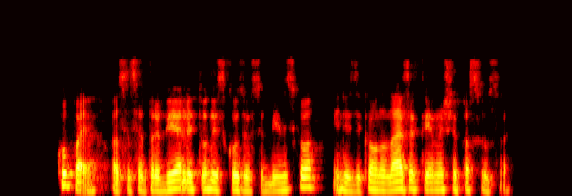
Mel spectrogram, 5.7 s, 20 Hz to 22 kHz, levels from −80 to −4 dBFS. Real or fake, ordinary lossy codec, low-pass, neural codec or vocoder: fake; none; 7.2 kHz; codec, 16 kHz, 2 kbps, FunCodec, trained on LibriTTS, 25 frames a second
